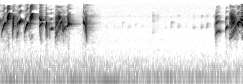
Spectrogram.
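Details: European goldfinch song: a quick burst of bright twittering notes lasting just over a second, then near silence for about two seconds before the chattering twitter resumes at the end.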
